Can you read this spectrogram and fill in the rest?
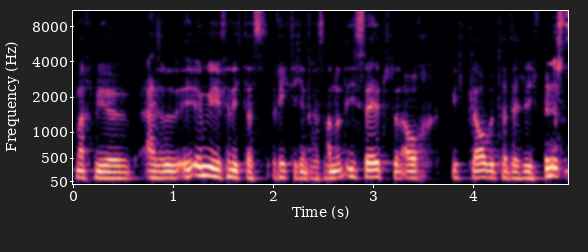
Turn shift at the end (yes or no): yes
